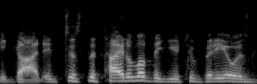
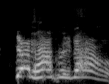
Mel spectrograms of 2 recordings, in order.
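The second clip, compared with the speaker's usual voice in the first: put-on yelling, higher and louder; 4 dB louder than usual. Imagining an old war veteran cheering on students: imagined screaming. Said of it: "Just screaming at a group of children".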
